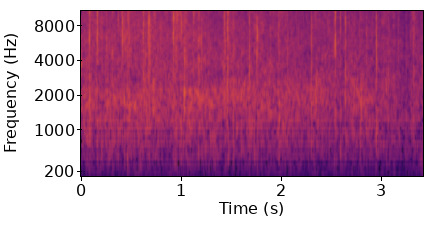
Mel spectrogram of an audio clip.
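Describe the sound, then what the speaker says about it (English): Applause from an audience at a Catholic school's Christmas program for grade-school children, honoring high school student helpers: dense, steady clapping from many hands, sustained and fairly close throughout with no voices over it. "Let's give them a round of applause."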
